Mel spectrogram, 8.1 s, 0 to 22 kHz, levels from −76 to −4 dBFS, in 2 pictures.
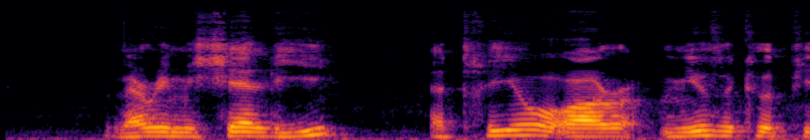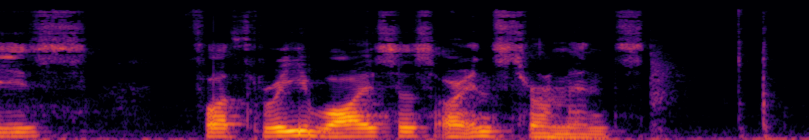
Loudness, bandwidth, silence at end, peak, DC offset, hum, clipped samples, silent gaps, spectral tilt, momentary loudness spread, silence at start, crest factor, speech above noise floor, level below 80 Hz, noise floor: -22 LUFS; 16.5 kHz; 0 s; -4 dBFS; under 0.1%; none; under 0.1%; none; -6 dB/octave; 16 LU; 0.5 s; 20 dB; 30 dB; -46 dBFS; -51 dBFS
